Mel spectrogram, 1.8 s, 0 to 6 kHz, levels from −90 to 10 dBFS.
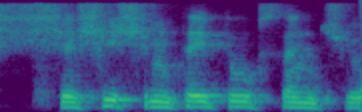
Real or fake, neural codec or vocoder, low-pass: real; none; 5.4 kHz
